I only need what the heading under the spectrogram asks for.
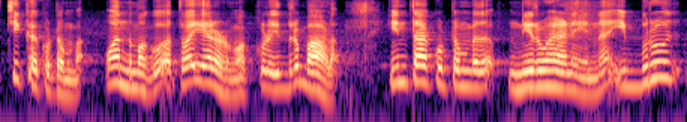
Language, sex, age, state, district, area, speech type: Kannada, female, 60+, Karnataka, Koppal, rural, spontaneous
